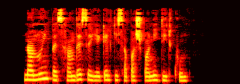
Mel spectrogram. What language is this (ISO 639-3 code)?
hye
